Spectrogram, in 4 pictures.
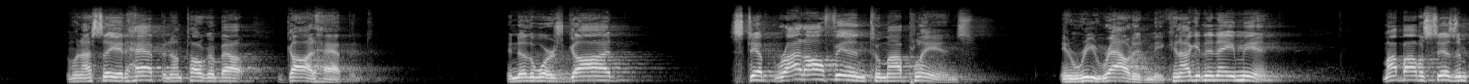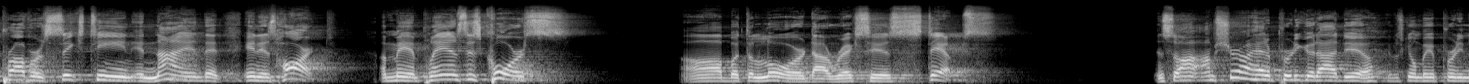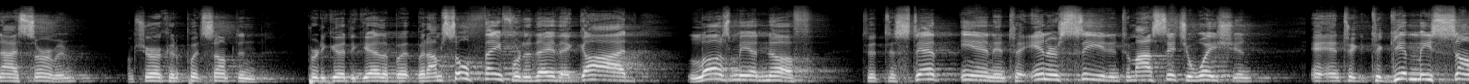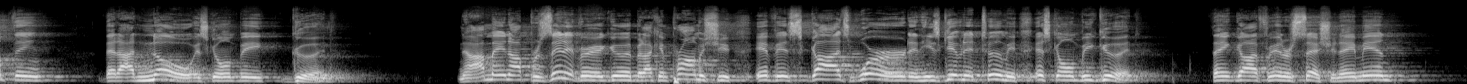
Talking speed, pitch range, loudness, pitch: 155 wpm, 165-205 Hz, -11 LUFS, 185 Hz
